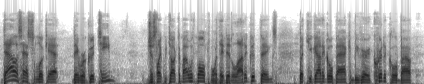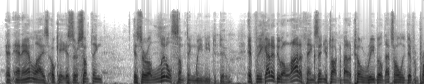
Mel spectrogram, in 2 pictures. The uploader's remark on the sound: LIVE on Radio Row all week long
